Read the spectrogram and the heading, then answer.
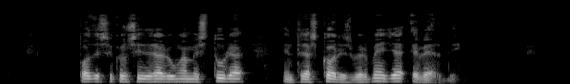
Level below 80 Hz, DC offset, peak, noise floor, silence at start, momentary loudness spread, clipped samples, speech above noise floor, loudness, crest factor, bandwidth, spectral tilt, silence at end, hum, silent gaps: -70 dBFS; under 0.1%; -8 dBFS; -77 dBFS; 0.8 s; 6 LU; under 0.1%; 52 dB; -25 LUFS; 20 dB; 11.5 kHz; -5.5 dB/octave; 1.15 s; none; none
